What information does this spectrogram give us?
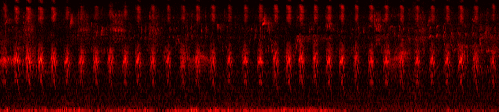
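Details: Great antshrike delivering a long, steady run of short, sharp notes at a rapid, slightly uneven pace, roughly nearly four per second, with low rural background rumble throughout.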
